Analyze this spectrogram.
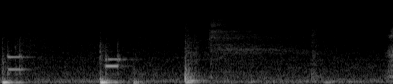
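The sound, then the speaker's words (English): Several touch-tone keypad beeps sound one at a time with uneven pauses between them as a phone number is dialed on a telephone. The tones are short and clear, with no talking. “I got calluses on my finger from dialing this phone so much.”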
